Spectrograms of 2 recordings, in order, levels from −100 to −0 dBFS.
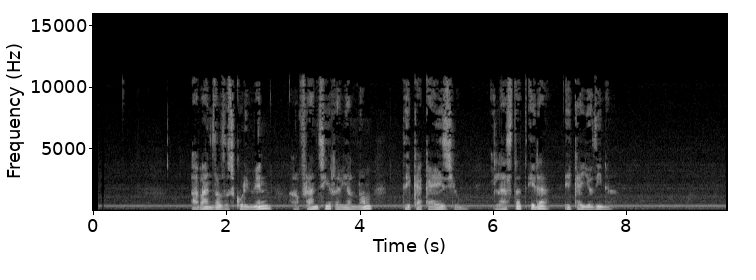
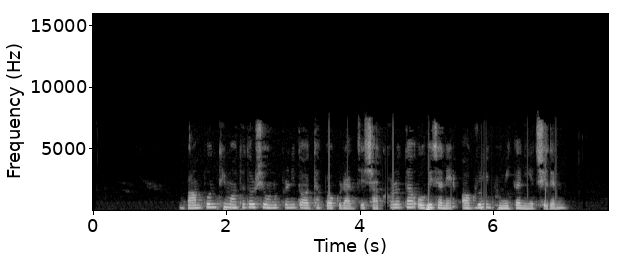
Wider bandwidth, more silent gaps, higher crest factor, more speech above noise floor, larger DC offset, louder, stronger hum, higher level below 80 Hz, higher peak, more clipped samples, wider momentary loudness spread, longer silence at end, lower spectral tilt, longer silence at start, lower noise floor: first, 11.5 kHz vs 7.8 kHz; neither; about the same, 22 dB vs 24 dB; second, 28 dB vs 52 dB; neither; about the same, -32 LUFS vs -32 LUFS; neither; second, -68 dBFS vs -58 dBFS; about the same, -12 dBFS vs -10 dBFS; neither; first, 17 LU vs 9 LU; first, 0.8 s vs 0.65 s; about the same, -6 dB/octave vs -6.5 dB/octave; first, 1.5 s vs 1.3 s; second, -59 dBFS vs -83 dBFS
